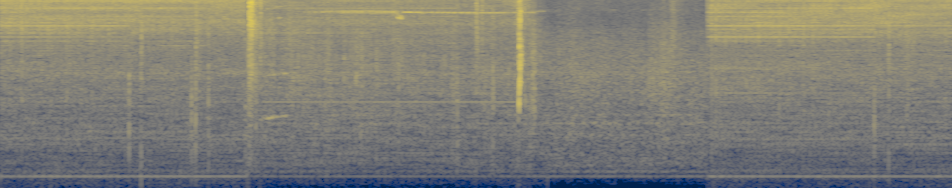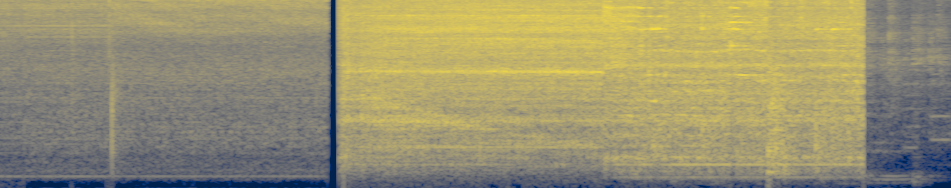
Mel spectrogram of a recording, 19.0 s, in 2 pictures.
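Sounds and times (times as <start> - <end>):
welding arc hissing: 0.0 - 2.5, 7.1 - 12.8
bandsaw cutting steel: 0.0 - 5.2, 7.1 - 18.2
high-pitched regulator whine: 0.0 - 5.2, 7.1 - 12.8.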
